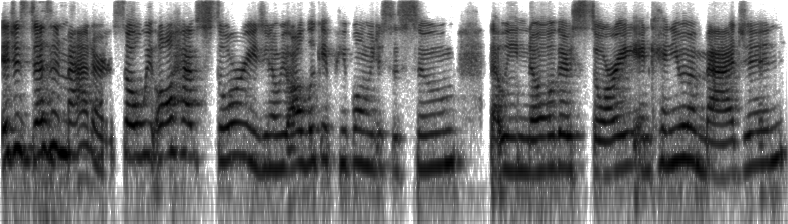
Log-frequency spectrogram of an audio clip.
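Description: A woman's voice: sits high, steady tone, moderate pace, bright, forceful tone. A woman hosting a podcast interview, reacting with gushing enthusiasm and chatting casually. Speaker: podcast host.

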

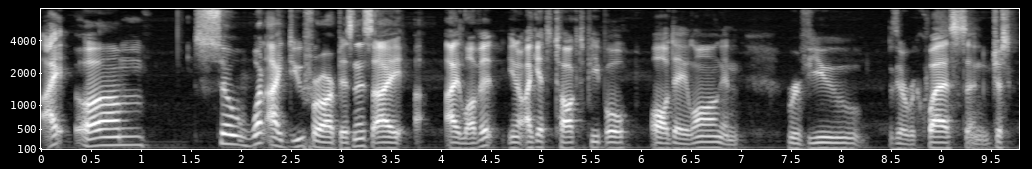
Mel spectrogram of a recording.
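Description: A man's voice: medium pitch, unhurried. A young man from Queens, New York, talking casually as an interview guest about starting his business, easygoing and self-deprecating with frequent restarts. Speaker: guest, lending business co-founder.

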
